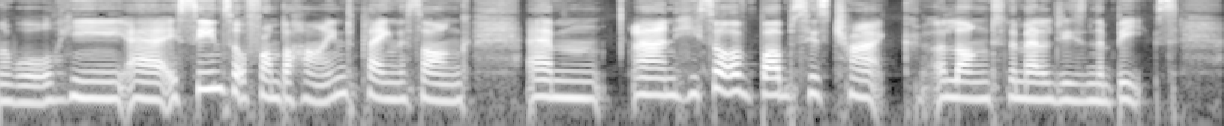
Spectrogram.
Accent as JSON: {"language": "English", "country": "Jamaica", "said": "I'm from Jamaica and one of our famous dishes is curry goat"}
